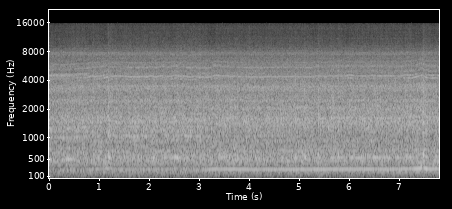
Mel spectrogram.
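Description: Countertop blender motor running at a steady high speed, puréeing soaked mustard seeds into a smooth paste.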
